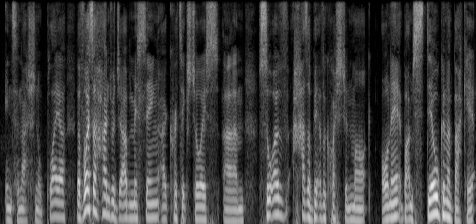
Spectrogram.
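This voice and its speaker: A young man with a medium-pitched, darkish voice casually talks through his film award predictions, reading his list off notes in a chatty, loose way with plenty of restarts. The recording is dry and of studio quality.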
